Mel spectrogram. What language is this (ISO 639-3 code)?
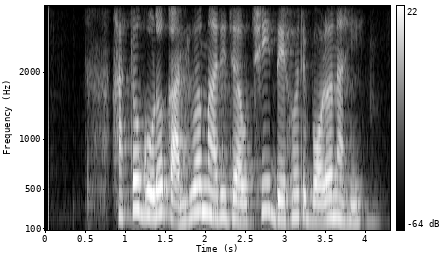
ori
